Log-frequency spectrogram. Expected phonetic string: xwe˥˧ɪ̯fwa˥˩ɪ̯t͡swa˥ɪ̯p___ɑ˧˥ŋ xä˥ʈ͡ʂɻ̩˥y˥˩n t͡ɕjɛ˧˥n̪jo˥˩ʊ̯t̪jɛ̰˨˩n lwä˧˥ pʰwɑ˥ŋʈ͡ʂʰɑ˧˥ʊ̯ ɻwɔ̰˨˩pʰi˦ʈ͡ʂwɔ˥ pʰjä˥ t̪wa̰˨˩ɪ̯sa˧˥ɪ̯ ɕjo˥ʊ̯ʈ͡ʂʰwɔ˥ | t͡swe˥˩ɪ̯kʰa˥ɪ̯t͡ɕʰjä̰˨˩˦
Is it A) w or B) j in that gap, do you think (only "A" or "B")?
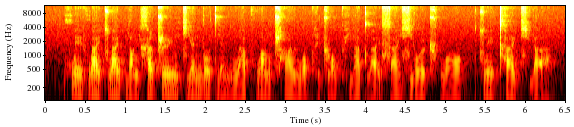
B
